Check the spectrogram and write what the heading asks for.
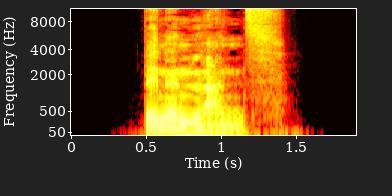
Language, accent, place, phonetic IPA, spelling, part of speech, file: German, Germany, Berlin, [ˈbɪnənˌlant͡s], Binnenlands, noun, De-Binnenlands.ogg
- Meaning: genitive singular of Binnenland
